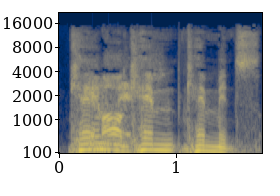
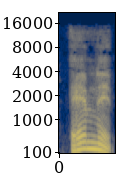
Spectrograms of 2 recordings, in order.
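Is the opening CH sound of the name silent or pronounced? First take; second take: pronounced; silent. First: The name begins with the CH sound. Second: The name begins without the CH sound. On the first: The speaker calls it right. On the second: The speaker calls it wrong.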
